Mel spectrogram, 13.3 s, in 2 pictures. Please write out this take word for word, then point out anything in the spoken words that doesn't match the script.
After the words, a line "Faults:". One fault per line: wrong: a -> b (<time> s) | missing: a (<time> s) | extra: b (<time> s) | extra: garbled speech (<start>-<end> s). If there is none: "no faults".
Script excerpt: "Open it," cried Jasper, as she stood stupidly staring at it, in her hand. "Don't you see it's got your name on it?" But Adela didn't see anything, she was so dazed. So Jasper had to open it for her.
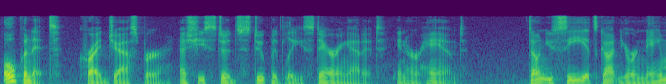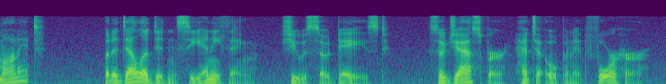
"Open it," cried Jasper, as she stood stupidly staring at it, in her hand. "Don't you see it's got your name on it?" But Adela didn't see anything, she was so dazed. So Jasper had to open it for her.
Faults:
no faults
